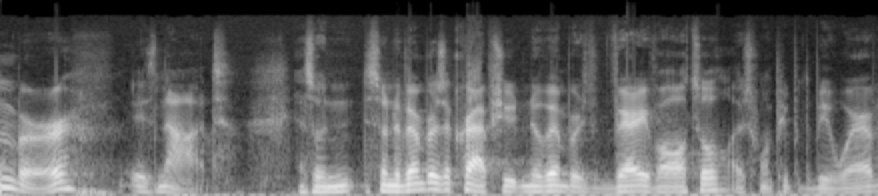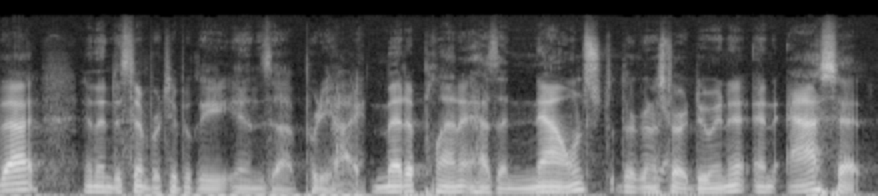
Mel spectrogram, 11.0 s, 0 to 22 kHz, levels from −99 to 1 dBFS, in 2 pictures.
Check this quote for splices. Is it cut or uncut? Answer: cut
